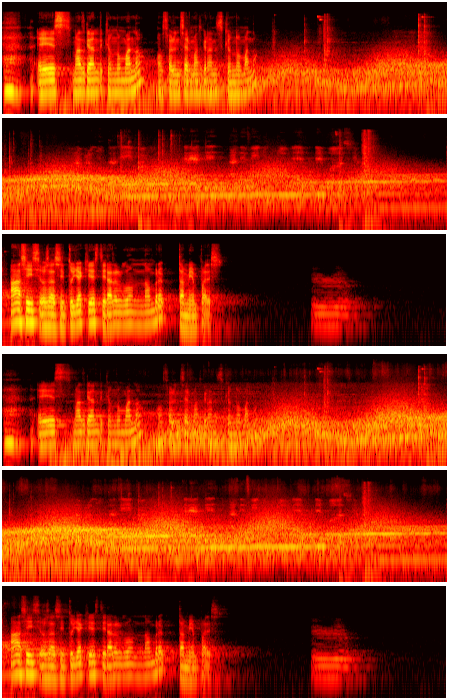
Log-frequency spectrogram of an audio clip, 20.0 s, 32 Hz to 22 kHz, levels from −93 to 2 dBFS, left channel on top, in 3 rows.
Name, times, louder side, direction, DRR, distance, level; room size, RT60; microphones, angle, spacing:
voice 1, 0.0-3.9 13.5-16.6, left 5 dB, 90° left, 0.4 m, -31 dB
sound 1, 0.7-14.1, right 4 dB, 50° right, 0.4 m, -35 dB
sound 2, 4.1-5.0 6.2-7.3 8.4-9.8 11.7-12.5 13.3-13.8, left 2 dB, 15° left, 0.9 m, -50 dB
voice 2, 5.8-6.5 7.7-9.1 9.4-12.2 18.0-18.6, equal, 15° right, 3.0 m, -49 dB
23.5 x 18.0 x 2.8 m
head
